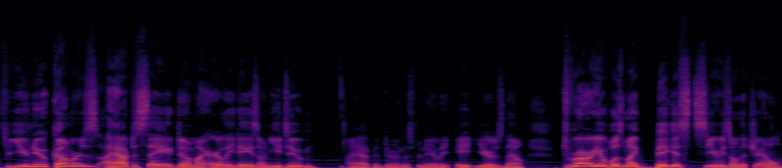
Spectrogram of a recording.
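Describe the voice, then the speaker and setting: A man's fairly high pitch with music in the background. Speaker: gaming YouTuber. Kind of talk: scripted commentary.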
